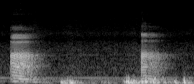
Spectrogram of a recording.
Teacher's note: Jadi hamzah ini tertahan nafas kita. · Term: jahar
